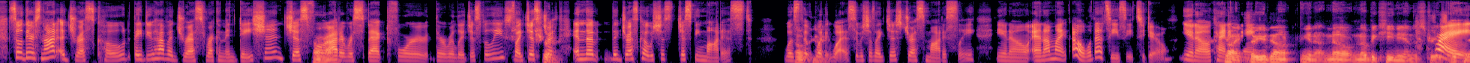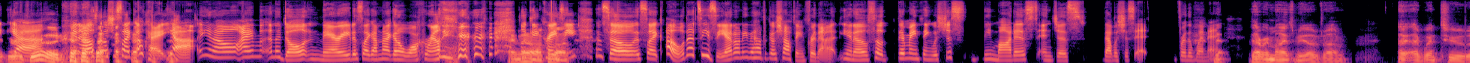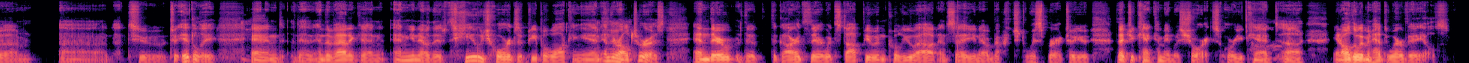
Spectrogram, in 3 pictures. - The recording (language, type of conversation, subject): English, unstructured, What is the most surprising place you have ever visited?
- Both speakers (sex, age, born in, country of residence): female, 40-44, United States, United States; male, 70-74, Venezuela, United States
- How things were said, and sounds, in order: other background noise; chuckle; laughing while speaking: "here"; stressed: "Oh"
